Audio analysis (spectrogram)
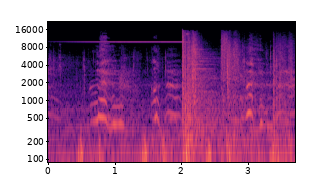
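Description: Sharp gunshots crack out in bursts in Resident Evil 4 Remake, a loud volley near the middle, mixed with speech and game sound effects.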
